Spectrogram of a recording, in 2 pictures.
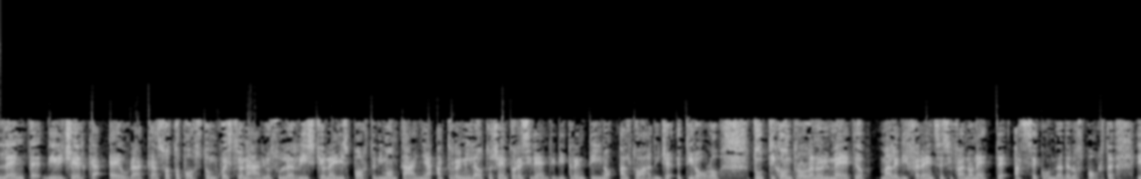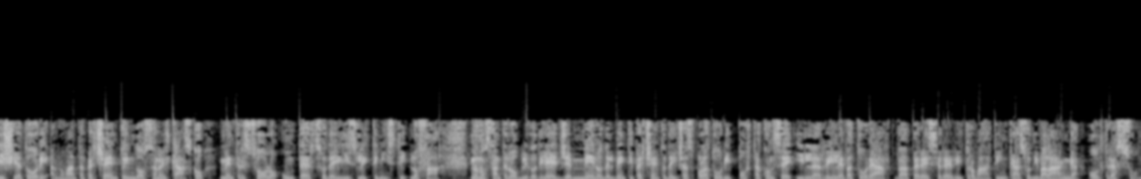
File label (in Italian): Radio; Rai Südtirol; Questionario sul rischio negli sport di montagna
